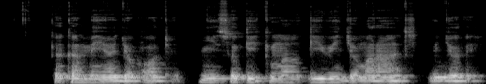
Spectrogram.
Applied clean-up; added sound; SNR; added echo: neural mask model Resemble Enhance denoiser.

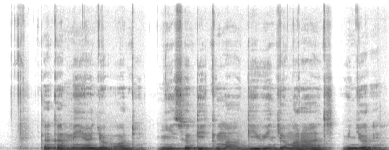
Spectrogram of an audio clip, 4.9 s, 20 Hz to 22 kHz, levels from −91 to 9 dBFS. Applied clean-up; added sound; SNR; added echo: none; none; none; none.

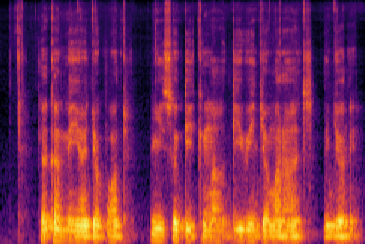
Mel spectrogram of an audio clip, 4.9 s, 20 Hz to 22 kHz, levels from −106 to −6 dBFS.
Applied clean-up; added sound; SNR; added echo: neural mask model DeepFilterNet 3.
